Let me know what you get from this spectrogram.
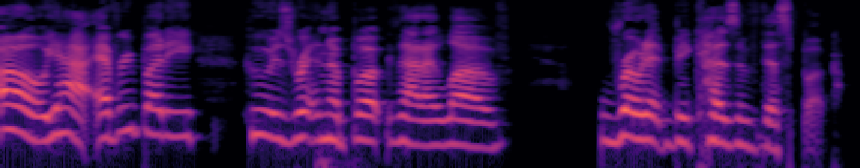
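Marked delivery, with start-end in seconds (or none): none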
